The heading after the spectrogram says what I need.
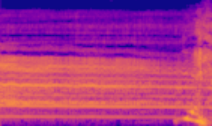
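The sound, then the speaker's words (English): A voice imitates a man's pained scream: a long, strained groan held at a steady pitch that breaks off into a short wavering cry at the end. “He's got the most hilarious scream.”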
